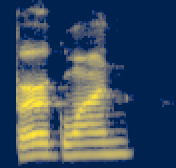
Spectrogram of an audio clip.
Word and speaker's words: Bergwijn: Double H, what are your thoughts on Bergwijn? Am I pronouncing that correctly? Bergwijn. – You're correct.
